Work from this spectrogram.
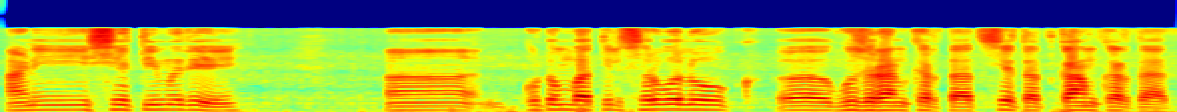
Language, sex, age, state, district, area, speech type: Marathi, male, 60+, Maharashtra, Osmanabad, rural, spontaneous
